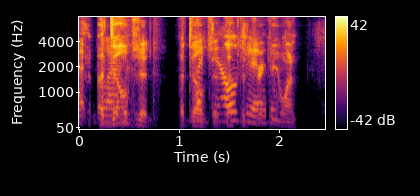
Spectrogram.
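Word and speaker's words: adelgid: He will pron he will how do you pronounce that? Adelid.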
